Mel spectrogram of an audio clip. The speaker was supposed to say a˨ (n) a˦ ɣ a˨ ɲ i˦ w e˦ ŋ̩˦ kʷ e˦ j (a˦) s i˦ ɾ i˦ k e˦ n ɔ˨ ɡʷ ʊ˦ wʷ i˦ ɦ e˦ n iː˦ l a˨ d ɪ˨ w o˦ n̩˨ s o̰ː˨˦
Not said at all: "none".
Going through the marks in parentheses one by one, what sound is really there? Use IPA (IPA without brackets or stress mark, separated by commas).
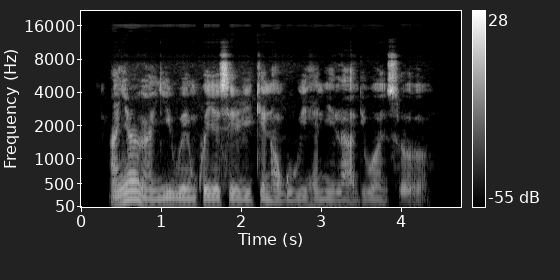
ɲ, e˦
